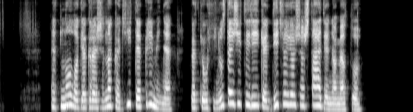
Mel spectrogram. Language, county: Lithuanian, Vilnius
